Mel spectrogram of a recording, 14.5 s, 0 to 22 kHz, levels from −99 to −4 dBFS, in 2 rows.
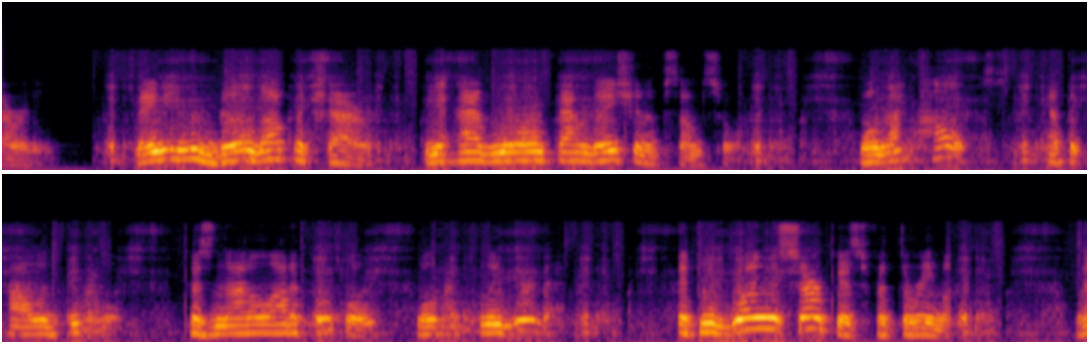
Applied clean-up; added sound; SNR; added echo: neural separator model SepFormer DNS4.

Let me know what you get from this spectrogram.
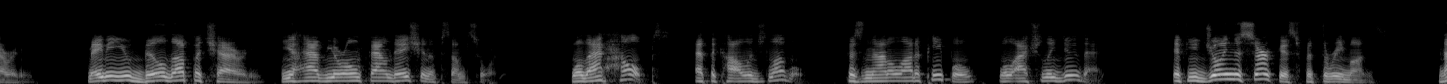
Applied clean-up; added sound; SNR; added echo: none; none; none; none.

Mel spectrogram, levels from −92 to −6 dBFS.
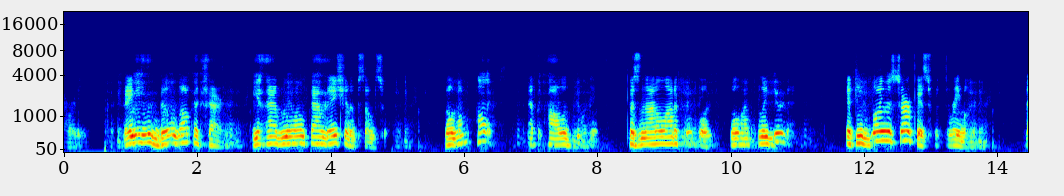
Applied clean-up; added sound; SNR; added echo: neural mask model DeepFilterNet 3.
